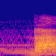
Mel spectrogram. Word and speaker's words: the: अर्थात जिस शब्द का पहला अक्षर कॉन्सोनेंट होगा उसके पहले अगर THE का प्रयोग किया गया है तो उस THE का प्रोनाउंसिएशन हम द करेंगे, अर्थात यह शब्द करेंगे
